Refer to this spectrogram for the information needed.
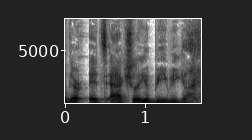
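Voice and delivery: ordinary talk, nothing marked

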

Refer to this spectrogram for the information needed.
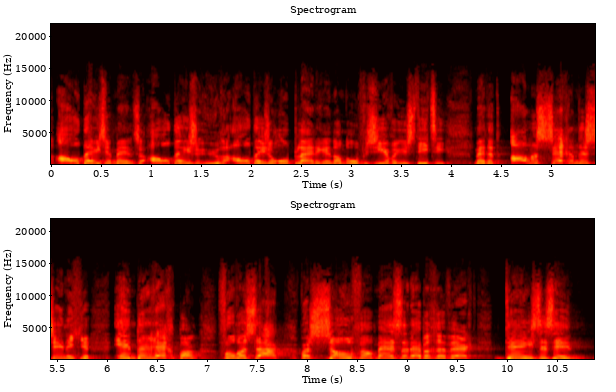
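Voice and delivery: building outrage. Acted. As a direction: build from indignant to shouting. Building outrage over wasted effort.

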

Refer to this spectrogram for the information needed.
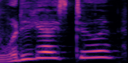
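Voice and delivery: high-pitched questioning quote; imitated curious lieutenant. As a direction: ask the visitors, voice lifted high.

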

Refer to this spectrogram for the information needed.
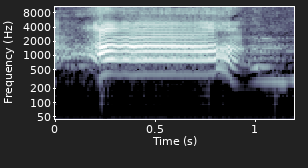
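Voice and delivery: long high mock scream of rage; re-enacted drawn-out yell; acted angry yell. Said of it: "I had this anger".

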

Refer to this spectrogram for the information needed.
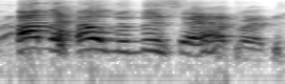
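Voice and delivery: high-pitched, amused mock disbelief; mock bafflement on the edge of laughter; baffled dialect coach. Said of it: "the dialect coach was just like".

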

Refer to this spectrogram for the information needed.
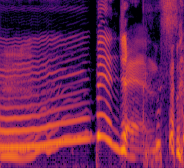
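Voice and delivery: long strained hum bursting into loud "vengeance"; high, drawn-out, hammed-up orc cry; one-word orc. Imitating an orc who says one word, theatrical menace. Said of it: "something, something, one word".

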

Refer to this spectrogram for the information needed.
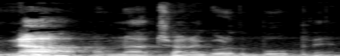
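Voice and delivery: imitating the pitcher's low dismissive refusal. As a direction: shrug it off as the pitcher. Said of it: "He was just like".

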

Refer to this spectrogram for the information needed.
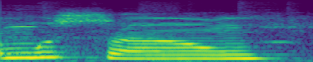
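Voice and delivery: ordinary delivery

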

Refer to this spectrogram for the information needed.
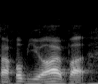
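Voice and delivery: usual speaking voice

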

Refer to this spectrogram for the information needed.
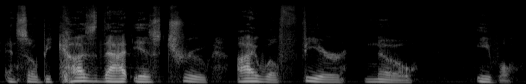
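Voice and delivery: soft, intimate voice, as if praying alone; quiet prayer. Pretend. Believer voicing a prayer to God in the valley, soft and hushed. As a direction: pray it low, close and trusting.

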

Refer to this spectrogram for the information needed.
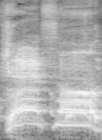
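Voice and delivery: mock shout. Mock cancelling the podcast.

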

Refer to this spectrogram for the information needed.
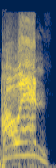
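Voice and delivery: loud high yell of a name; screaming a name. Retold or imitated. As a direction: yell for the cat across the house. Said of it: "Are you screaming Owen?".

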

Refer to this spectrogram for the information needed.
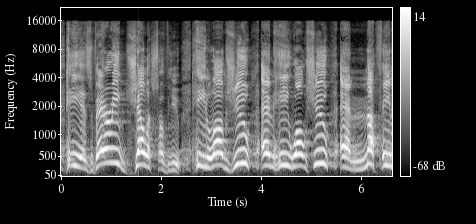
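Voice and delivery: loud, rising pulpit preaching, drawn out; full-force preaching. Acted. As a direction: hammer the point home to the church.

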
